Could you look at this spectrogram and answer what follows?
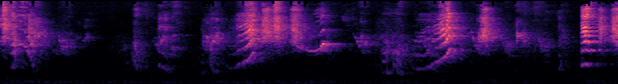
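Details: Male Indian ringneck parakeet kept as a talking pet, known for saying "Mitthu bete" and "Miya Mithu": a jumble of harsh, rising and falling squawks and chattering notes in a small room, with no clear words.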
